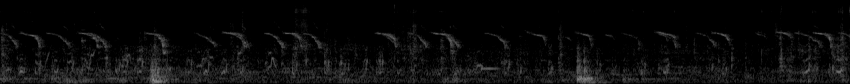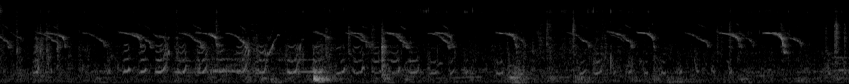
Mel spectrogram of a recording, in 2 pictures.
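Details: Many guinea pigs kept in cages on a guinea pig farm, calling in a steady stream of short downward-sliding squeaks, with occasional knocks and clatter of cage movement.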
